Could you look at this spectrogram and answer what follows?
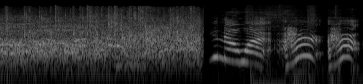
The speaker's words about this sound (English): Is there a sign in the audience that says applause that gives them the cue? I don't think so, because when they clap, they look like they mean it.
